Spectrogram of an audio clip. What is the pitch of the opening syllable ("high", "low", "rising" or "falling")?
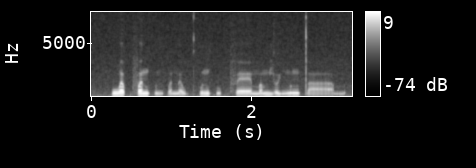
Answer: high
